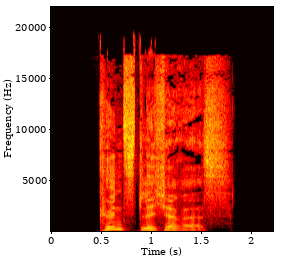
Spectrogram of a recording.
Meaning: strong/mixed nominative/accusative neuter singular comparative degree of künstlich
- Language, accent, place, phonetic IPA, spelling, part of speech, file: German, Germany, Berlin, [ˈkʏnstlɪçəʁəs], künstlicheres, adjective, De-künstlicheres.ogg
